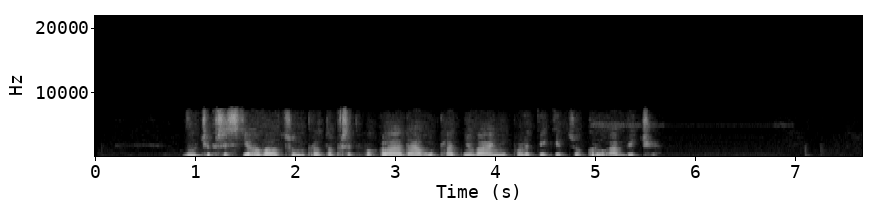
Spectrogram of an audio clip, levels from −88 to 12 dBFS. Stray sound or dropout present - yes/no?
no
